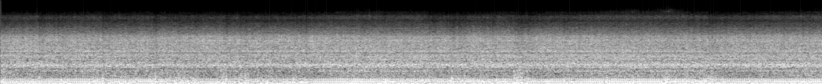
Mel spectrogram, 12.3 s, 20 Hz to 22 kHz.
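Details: Briggs & Stratton 5,000 W generator long left sitting, after carburetor cleaning, broken pull start and low oil: steady, even drone with low throb, no misses, knocks or hunting, some smoke; running smooth.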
